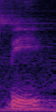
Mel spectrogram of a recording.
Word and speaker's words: Bee: asks Be, pronounced like the letter B.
